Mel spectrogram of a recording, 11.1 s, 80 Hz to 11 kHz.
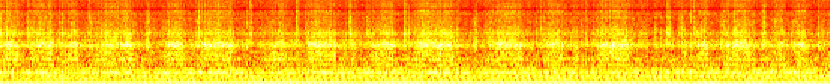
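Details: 2021 Ford F150 PowerBoost hybrid, remote cold start at about minus 20: steady low idle rumble with rough gritty grinding/cavitating noise layered over it, unchanging; source undetermined.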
